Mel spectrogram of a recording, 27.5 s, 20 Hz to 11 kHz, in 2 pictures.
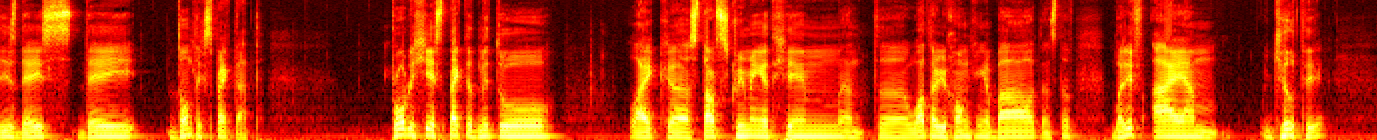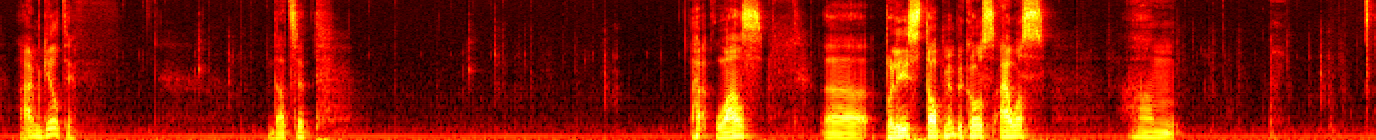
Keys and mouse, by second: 3.7 right click, 3.8 alt+click, 4.0-12.9 right drag, 12.9-18.6 alt+drag, 22.0-27.5 alt+drag.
